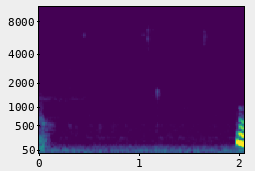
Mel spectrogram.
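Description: A few faint, scattered clicks of a stylus tapping on a writing tablet as a word is handwritten.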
